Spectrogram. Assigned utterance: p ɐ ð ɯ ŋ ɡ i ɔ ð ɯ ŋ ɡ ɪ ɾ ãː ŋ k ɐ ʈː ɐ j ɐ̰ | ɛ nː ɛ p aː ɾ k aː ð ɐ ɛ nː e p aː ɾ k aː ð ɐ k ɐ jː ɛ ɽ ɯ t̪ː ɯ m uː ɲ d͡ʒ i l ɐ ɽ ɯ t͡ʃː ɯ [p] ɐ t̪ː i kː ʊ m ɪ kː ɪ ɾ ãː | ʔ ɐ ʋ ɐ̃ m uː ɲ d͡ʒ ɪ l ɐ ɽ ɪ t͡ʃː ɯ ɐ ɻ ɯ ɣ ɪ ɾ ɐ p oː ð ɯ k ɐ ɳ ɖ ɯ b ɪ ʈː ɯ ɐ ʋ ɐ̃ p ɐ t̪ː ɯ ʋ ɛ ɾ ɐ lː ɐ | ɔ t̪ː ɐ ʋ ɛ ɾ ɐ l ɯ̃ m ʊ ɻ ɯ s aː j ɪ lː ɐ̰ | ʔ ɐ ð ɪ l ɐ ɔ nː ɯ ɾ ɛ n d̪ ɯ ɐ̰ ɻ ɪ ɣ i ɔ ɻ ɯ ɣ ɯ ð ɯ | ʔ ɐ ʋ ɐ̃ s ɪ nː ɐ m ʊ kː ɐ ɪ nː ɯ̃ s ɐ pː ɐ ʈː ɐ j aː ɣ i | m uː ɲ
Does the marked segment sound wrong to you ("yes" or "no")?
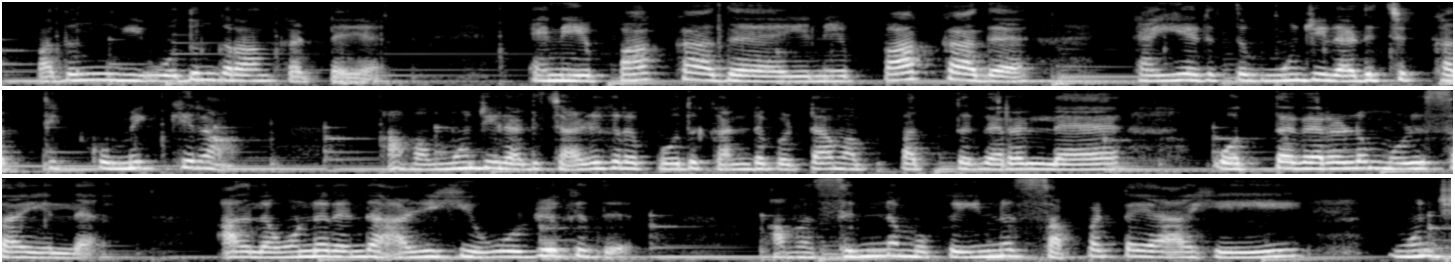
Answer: yes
